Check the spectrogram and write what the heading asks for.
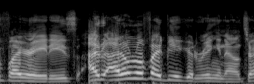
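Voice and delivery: ordinary delivery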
